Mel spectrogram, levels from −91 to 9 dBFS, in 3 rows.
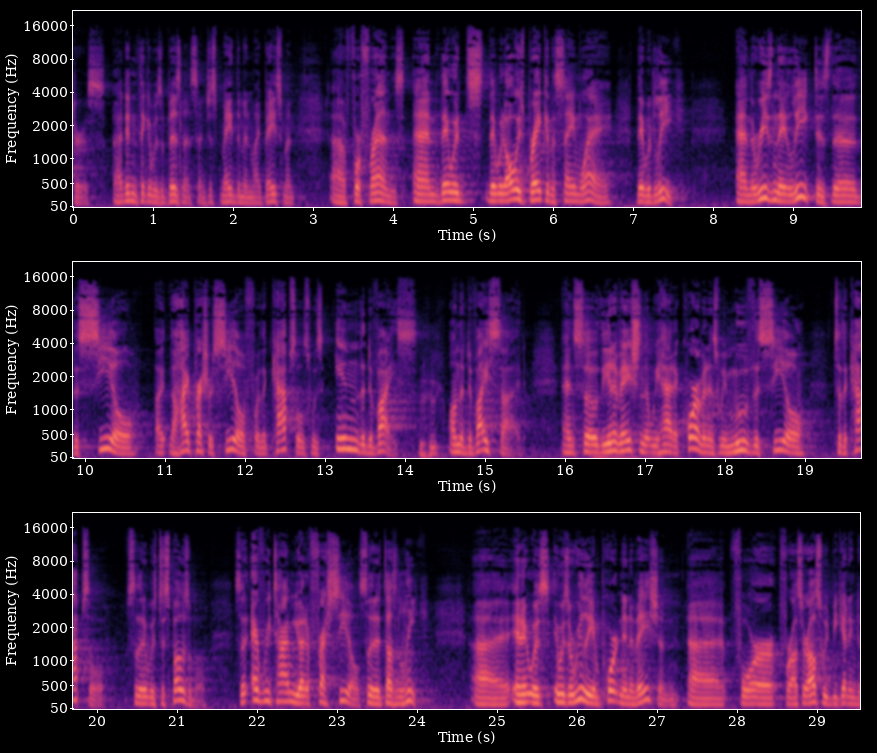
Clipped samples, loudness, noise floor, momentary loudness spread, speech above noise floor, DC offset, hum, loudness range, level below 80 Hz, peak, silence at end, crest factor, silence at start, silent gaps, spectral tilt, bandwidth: under 0.1%; -23 LUFS; -54 dBFS; 13 LU; 30 dB; under 0.1%; none; 4 LU; -56 dBFS; -4 dBFS; 0 s; 18 dB; 0 s; none; -5 dB/octave; 16 kHz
